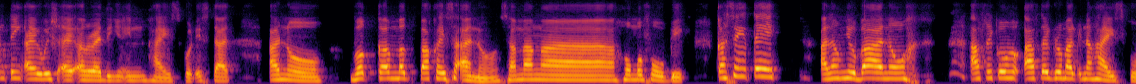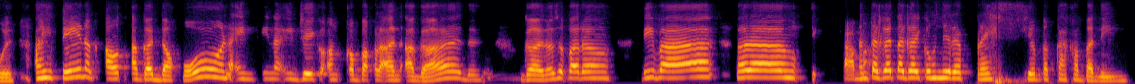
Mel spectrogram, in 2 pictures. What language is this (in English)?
Filipino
